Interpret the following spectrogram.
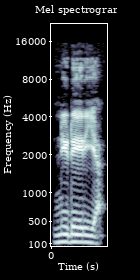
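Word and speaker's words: Cnidaria: क्या है अभी देखो इसको सी यहां साइलेंट है एन आई डी ए आर आई ए डेरिया इसी को बोले थे ना सी साइलेंट है नेक्स्ट हाइड्रा जेली फेस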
